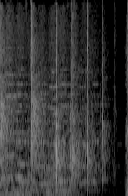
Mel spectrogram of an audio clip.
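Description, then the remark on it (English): A slow clap: six sharp hand claps, widely spaced at first and gradually quickening, over a steady low background bed, ending in a brief silence. “Let's slow clap it out.”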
